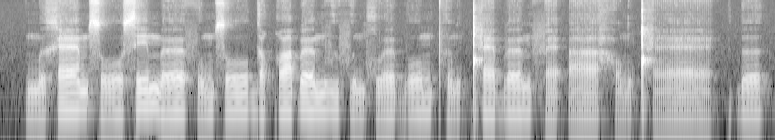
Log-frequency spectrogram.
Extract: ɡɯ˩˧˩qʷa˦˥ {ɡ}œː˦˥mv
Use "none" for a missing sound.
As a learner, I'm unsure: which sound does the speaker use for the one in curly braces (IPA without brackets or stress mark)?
ɓ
